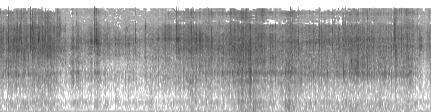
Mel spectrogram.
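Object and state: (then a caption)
Glitter-coated mannequin head being scratched. Long nails scratch the top, forehead and sides of a glitter-covered hollow mannequin head fitted with microphones. The result is a steady, bright, crinkly scratching texture with little low end and small rustling peaks throughout.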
